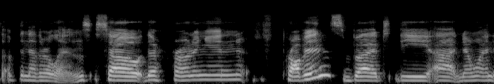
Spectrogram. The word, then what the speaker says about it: Groningen: Yeah, it's like Groningen would be kind of the English. So I'm American. Yeah. I'm sure people can probably hear that. I didn't pronounce it like in Dutch, but it's like it's the hairy G in Dutch, the Groen, I can't say that.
